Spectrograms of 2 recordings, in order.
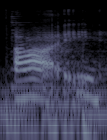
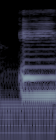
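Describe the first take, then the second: First: The vowel sounds like 'eye'. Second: The vowel sounds like 'ay'. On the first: The speaker calls it right. "A is pronounced I" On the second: The speaker calls it wrong. "I'm just saying it wrong this entire time"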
